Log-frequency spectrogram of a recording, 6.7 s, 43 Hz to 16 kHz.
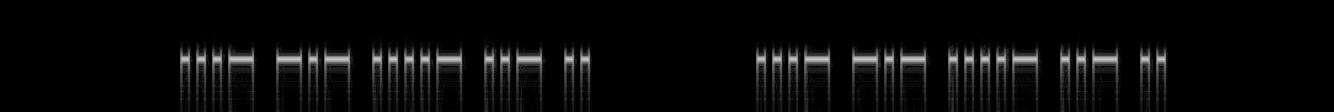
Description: Morse code, heard as a keyed tone, about 30 wpm, 700 Hz. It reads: VK4UI VK4UI
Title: DXCC-100 Call Signs - 5 Characters - Repeated 2x - 30wpm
